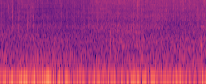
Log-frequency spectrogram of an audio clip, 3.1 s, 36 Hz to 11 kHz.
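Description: Steaks sear on a 36-inch Blackstone griddle with a steady, dense sizzle and crackle of hot fat, close and continuous with no talking.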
